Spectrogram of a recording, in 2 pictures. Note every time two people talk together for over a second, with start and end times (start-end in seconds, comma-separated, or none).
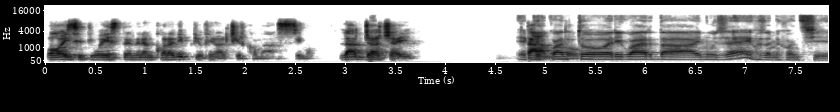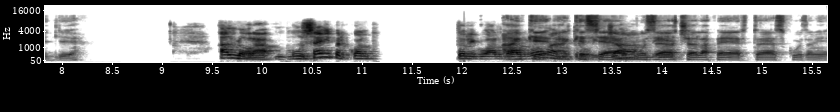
12.4-14.2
